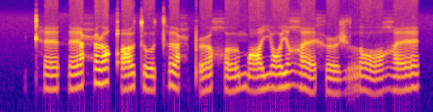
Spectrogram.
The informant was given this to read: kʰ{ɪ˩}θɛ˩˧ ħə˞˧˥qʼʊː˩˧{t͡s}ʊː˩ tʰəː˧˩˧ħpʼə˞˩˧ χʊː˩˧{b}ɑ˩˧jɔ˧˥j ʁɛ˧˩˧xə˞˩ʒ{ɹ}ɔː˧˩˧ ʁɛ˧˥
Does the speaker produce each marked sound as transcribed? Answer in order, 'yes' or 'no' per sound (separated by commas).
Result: no, no, no, no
